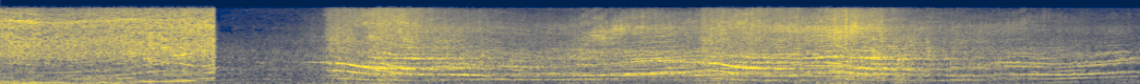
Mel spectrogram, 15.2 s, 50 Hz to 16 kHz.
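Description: Race car engines whine and rise through the gears in a Formula 1 video game race at Bahrain, a train of cars running close together with overlapping, sweeping engine notes, steady and moderately loud, after a brief cut.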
